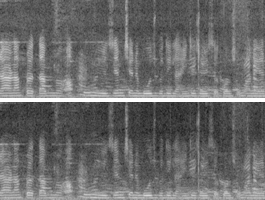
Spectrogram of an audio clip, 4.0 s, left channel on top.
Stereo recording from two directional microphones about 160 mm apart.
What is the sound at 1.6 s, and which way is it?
Speech, 10° right (ahead or behind).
